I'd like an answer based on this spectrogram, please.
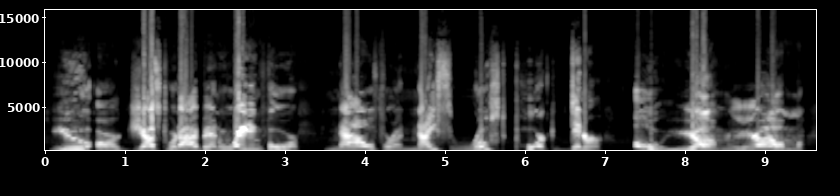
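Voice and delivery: slow growling bear voice, "yum" drawn out.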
